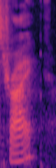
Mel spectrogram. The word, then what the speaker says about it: trie: everyone welcome back today we have 208 Implement try or a prefix tree a try pronounced as try or prefix tree is a tree data structure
